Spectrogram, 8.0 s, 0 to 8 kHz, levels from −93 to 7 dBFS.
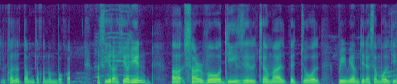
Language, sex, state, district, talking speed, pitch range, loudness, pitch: Mizo, male, Mizoram, Aizawl, 150 wpm, 115-130 Hz, -16 LUFS, 120 Hz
